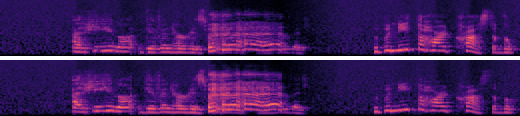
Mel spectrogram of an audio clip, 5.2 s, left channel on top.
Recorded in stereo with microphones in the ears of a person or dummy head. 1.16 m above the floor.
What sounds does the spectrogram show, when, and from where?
0.7 s a woman speaking: 80° right, 5 m
2.1 s laughter: 40° right (ahead or behind), 0.5 m
3.7 s a woman speaking: 20° left (ahead or behind), 1.0 m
